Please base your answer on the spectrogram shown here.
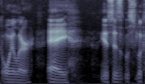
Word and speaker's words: Euler: with like 20 steps way better than like Euler a this is let's look at Euler but it's pronounced Euler that's like a French dude who like did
